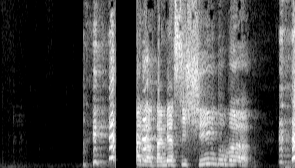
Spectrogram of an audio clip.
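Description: A young woman laughs loudly and exclaims close to a microphone.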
